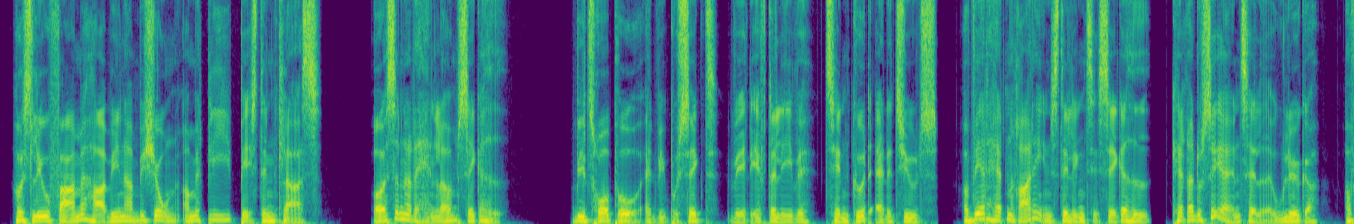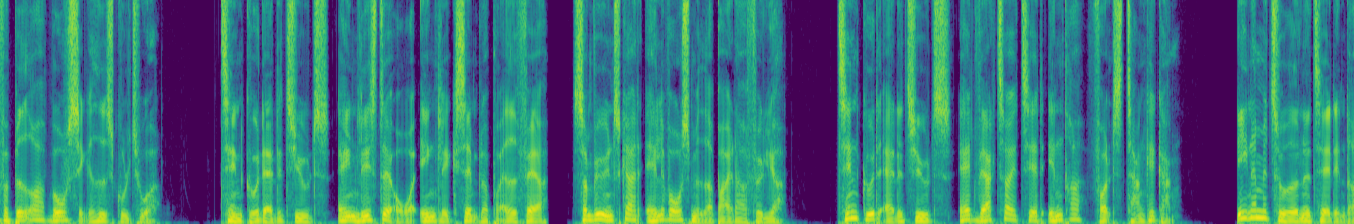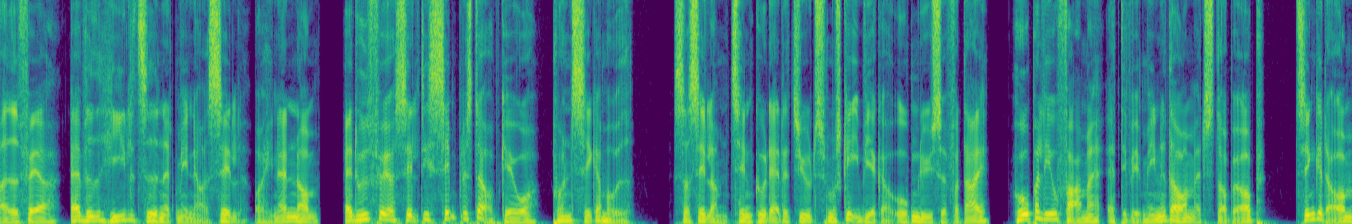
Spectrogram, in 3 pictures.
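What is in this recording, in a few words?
Danish e-learning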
